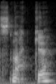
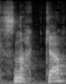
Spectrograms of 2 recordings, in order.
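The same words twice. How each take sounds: First: "snakke" ending in an E sound; Norwegian word. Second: "snacka" ending in an A sound; Swedish word. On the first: Narrator comparing Norwegian with Swedish, Norwegian pronunciation. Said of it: "the Norwegian equivalent snakke". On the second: Narrator comparing Swedish with Norwegian, Swedish pronunciation. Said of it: "kind of colloquial in Swedish". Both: Shown as a demonstration.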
